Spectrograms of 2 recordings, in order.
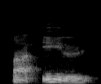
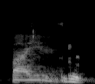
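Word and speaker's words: פָּעִיל: Será pa, la P, debido a que tiene el punto con la Kametz, será pa. Sí. Y la Ain tiene una Hirik acompañada de una iot, es una I alargada.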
